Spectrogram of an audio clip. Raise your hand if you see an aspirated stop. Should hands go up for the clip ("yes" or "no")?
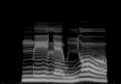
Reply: no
